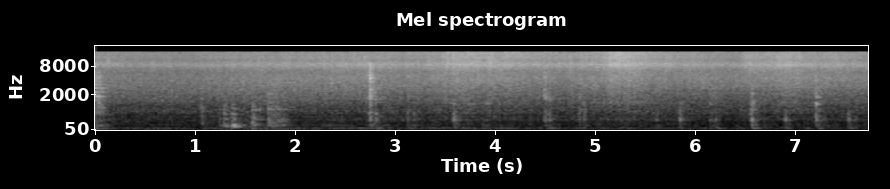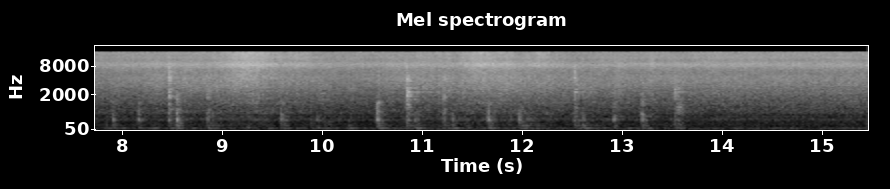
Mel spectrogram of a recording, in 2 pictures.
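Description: Onion, garlic, ginger and diced tomato sizzling in a wok with a steady hiss, while a wooden spatula stirs them, scraping and tapping against the pan many times. A sharp knock right at the start as the tomato goes in.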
